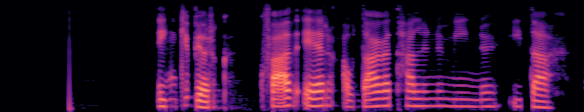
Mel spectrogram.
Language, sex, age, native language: Icelandic, female, 30-39, Icelandic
